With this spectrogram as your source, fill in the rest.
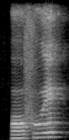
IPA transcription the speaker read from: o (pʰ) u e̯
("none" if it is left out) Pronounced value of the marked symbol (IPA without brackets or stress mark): f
